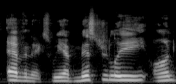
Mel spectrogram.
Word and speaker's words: Evanix: Is it Evanix? Is it Evonix? What is the answer? And Mr. Lisa, he said Evanix. Evanix. That's what it is. We know now for sure. So, it's Evanix.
